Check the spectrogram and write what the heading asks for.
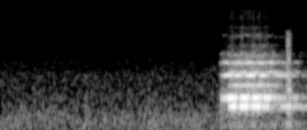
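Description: Near silence, then about one and a half seconds in a loud electronic ringtone starts, made of several steady pitches sounding together.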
